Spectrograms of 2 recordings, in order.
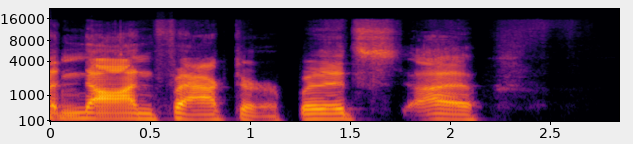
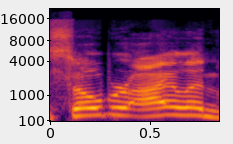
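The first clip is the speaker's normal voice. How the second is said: ordinary talk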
